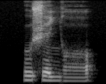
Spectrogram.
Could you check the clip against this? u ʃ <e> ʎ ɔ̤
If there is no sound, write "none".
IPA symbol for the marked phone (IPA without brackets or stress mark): e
